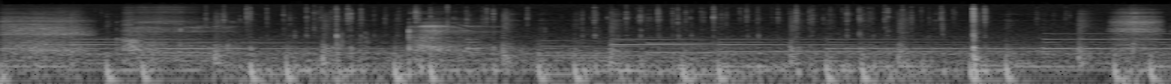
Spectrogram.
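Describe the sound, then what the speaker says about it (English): Computer keyboard typing in a home office: rapid, uneven clicks and clacks of keys close up, with brief pauses between bursts and one sharper keystroke near the end. "Keyboard's back."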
